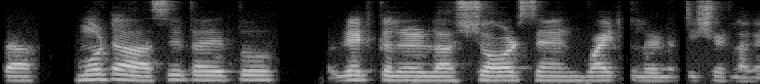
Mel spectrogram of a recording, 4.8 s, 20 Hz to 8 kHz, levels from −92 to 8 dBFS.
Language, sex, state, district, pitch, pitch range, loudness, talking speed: Nagamese, male, Nagaland, Dimapur, 150 Hz, 145-165 Hz, -19 LUFS, 190 wpm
